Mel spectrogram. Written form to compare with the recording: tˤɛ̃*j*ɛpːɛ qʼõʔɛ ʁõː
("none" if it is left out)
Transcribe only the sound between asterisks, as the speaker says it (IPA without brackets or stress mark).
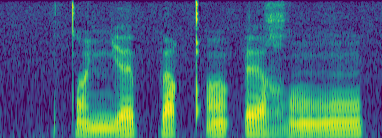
ɲ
